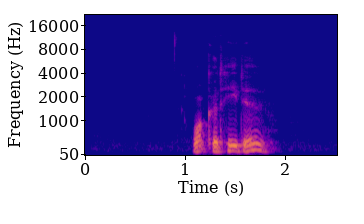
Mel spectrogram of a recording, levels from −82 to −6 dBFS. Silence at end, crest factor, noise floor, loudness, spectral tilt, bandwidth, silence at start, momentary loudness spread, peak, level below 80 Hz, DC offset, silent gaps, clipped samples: 0.65 s; 18 dB; -72 dBFS; -37 LUFS; -7.5 dB/octave; 14 kHz; 1.1 s; 6 LU; -22 dBFS; -84 dBFS; under 0.1%; none; under 0.1%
